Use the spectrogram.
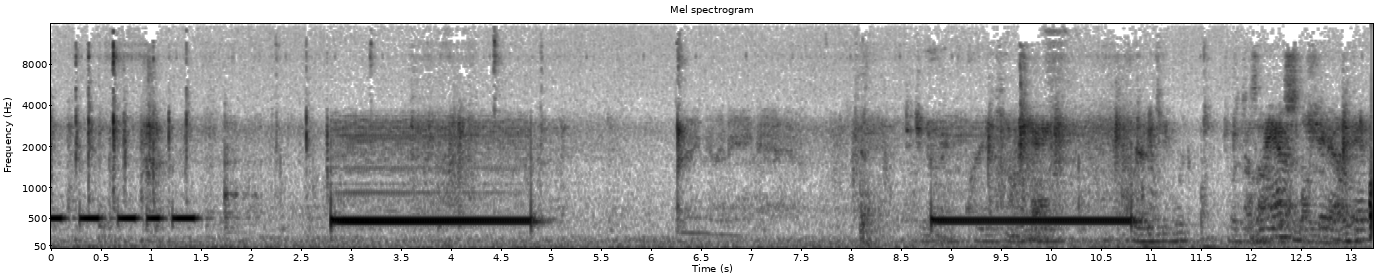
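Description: A quick run of short dialing beeps, then two long, steady ringback tones separated by a pause, heard through a phone line over a low background hum.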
